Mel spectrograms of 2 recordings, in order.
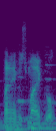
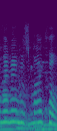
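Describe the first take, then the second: First: The voice is low and deep. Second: The voice is high and light. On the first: The speaker calls it right. "I swear he had a deeper voice" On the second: The speaker calls it wrong. "than going"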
